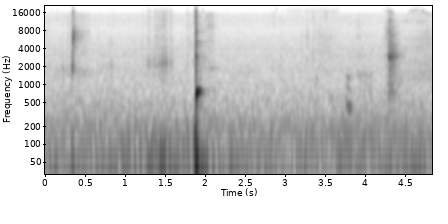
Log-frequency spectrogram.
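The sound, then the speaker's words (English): A whiskey bottle's cork is pulled open with one sharp pop in the middle, set among a few fainter clicks and taps in an otherwise quiet clip with no talk. “I will crack open that cork.”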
